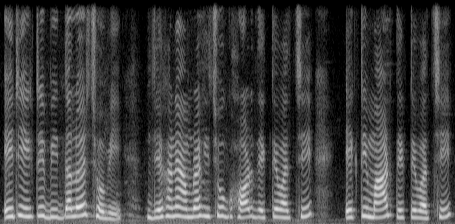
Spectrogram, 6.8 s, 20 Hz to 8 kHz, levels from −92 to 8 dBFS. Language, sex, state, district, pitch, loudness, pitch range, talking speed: Bengali, female, West Bengal, Cooch Behar, 285 Hz, -14 LUFS, 265-310 Hz, 125 wpm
